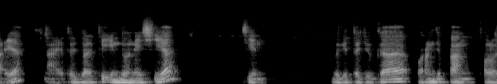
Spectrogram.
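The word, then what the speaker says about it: 人: Nah kewarganegaraan itu kalau dalam bahasa Jepang kita tambahkan ini, dibacanya jin ya.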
